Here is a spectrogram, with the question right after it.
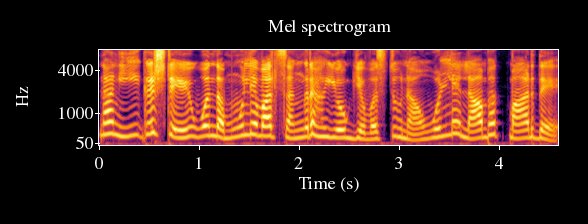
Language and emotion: Kannada, happy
